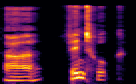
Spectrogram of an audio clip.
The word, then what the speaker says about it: Windhoek: In examples of these, the mark is actually pronounced Windhoek.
